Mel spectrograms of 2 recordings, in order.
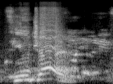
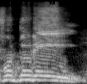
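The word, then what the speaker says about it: future: এফ ইউ টি ইউ আর ই, ফিউচার। আর এ ফুটুরি, exactly. না স্যার, তবে আর এর উচ্চারণ কখনো রি করা যাবে না, কারণ ইংরেজিতে প্রোনাউন্সিয়েশন এখানে একটা ব্যাপার আছে, ওটা ফিউচার উচ্চারণ।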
